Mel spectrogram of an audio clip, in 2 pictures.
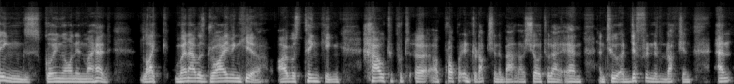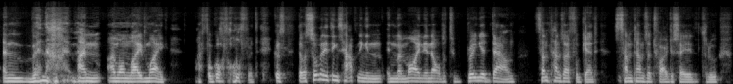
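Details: Adult man speaking; normal speech.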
